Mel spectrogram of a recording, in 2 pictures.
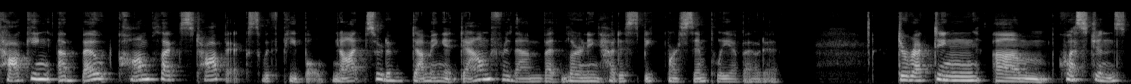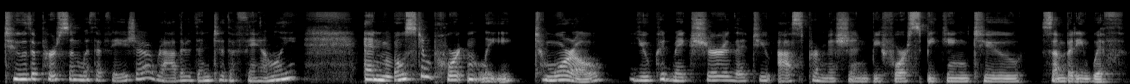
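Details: Adult woman speaking; normal fluent speech.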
